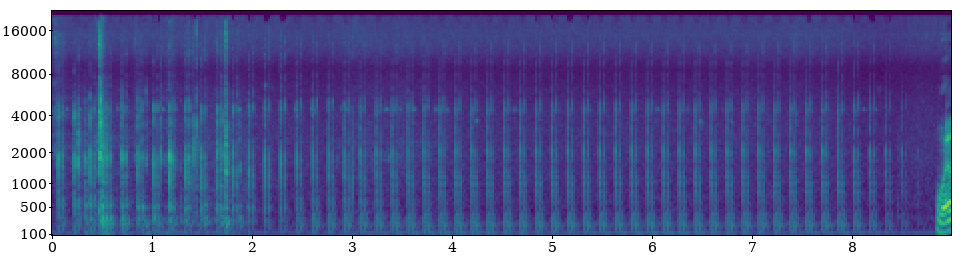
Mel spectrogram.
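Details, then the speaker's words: Chinese all-in-one diesel heater, replacement "quiet" fuel pump in prime mode, testing in and out of a plastic sound-dampening case, pump not frame-mounted: rapid even sharp ticks, five or six a second; normal dosing-pump clicking. "i'm going to go in the front control panel and put this in prime mode which basically turns the fuel pump on"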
